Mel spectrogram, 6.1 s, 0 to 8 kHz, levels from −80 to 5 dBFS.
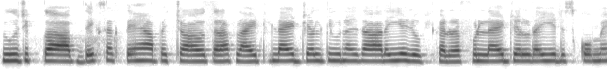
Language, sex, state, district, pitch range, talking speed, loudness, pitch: Hindi, female, Bihar, Darbhanga, 245-260 Hz, 275 wpm, -27 LUFS, 250 Hz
